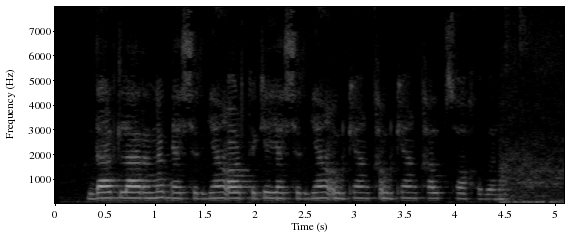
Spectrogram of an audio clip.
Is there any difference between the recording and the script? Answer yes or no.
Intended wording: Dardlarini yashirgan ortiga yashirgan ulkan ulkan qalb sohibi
no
